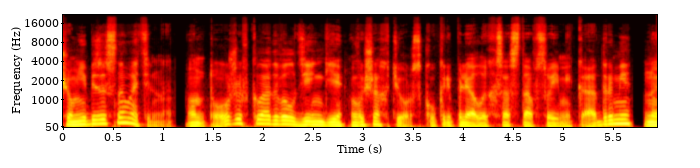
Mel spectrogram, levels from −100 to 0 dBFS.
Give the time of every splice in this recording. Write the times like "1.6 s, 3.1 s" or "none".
2.9 s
